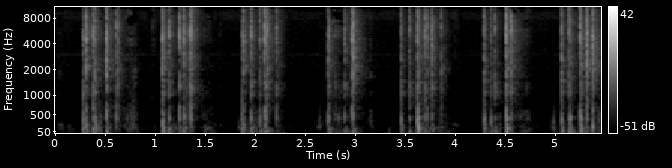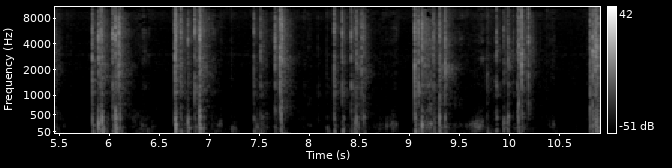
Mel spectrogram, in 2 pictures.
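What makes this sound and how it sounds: Long pink nails tap and scratch the flat paper sides of a hollow white Pandora paper gift bag with rope handles. It makes quick, dull, low-heavy bursts of tapping and scratching, each lasting about half a second and separated by short silences, with almost no ring.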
